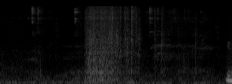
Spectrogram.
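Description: Cloth rustles as it is laid down.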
